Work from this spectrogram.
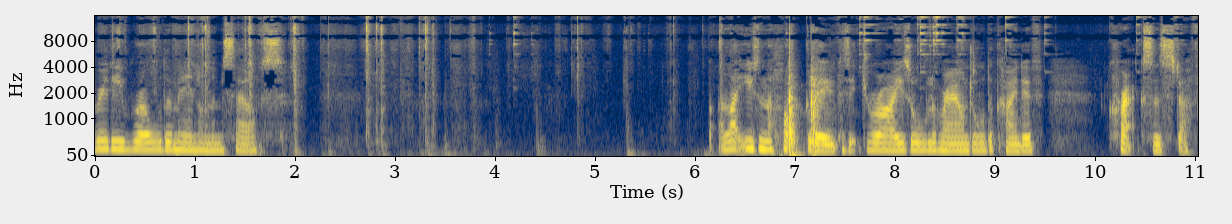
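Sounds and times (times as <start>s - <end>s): small clicks and paper rustles: 0.1s - 6.4s.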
